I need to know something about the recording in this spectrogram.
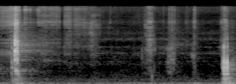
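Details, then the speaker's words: VW Jetta clunking when shifting between forward and reverse under engine load: two sharp, hollow clunks about three seconds apart as the engine mount is worked by hand; the mount is the source. "ó tão escutando não é esse rangido aqui não é o croque que fez ali então era esse abençoado esse barulho croque croque"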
